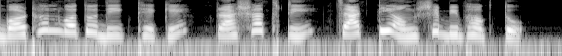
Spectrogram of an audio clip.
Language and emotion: Bengali, neutral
